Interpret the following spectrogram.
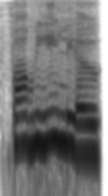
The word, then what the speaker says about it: familio: For example, familio family is, familio, with the stress on the second I, but when the word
